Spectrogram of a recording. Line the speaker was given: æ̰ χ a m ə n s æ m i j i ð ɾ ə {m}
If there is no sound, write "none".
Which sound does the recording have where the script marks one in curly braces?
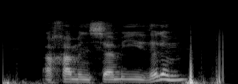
m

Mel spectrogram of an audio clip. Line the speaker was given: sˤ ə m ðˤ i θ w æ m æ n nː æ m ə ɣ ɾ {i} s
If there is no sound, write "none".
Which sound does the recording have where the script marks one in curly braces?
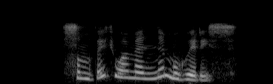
i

